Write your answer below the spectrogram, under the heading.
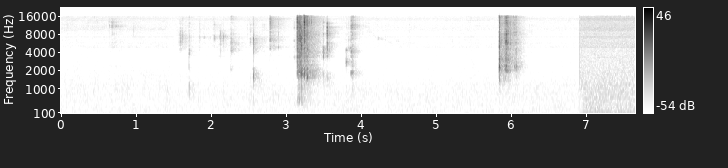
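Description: A whole egg cracked against the rim of a glass mixing bowl: one sharp crack about three seconds in, then small clicks and crinkles as the shell is pulled apart over the bowl. Another sharp click comes near six seconds, and a steady low hum and hiss start near the end.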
